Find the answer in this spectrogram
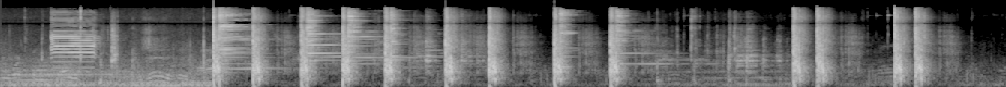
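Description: Electronic shot timer beeps, then a couple of seconds later a pistol fires a steady string of single shots about half a second apart, with steel plates ringing after the hits. After a short pause come two quick double shots on paper targets.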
